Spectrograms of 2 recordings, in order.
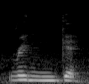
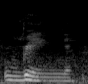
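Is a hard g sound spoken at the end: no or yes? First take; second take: yes; no. First: The word ends with a separate hard g sound. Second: The word ends softly without a separate g sound. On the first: The speaker calls it wrong. "we don't necessarily say ring" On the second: The speaker calls it right. "it's more just like ring"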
